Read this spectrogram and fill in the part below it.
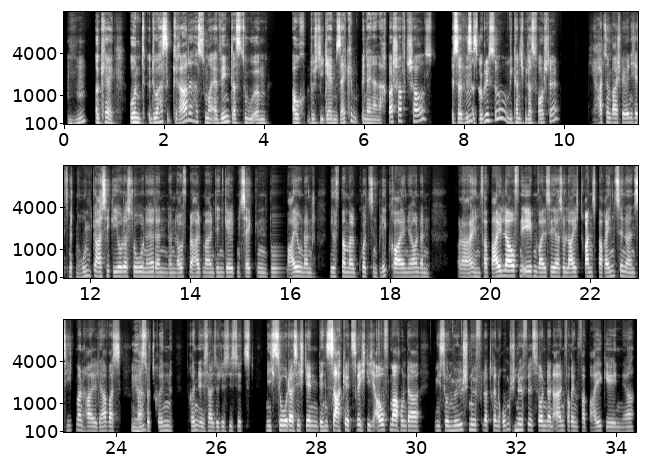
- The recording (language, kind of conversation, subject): German, podcast, Wie gelingt richtiges Recycling im Alltag, ohne dass man dabei den Überblick verliert?
- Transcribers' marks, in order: other background noise; distorted speech; laughing while speaking: "Sack"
